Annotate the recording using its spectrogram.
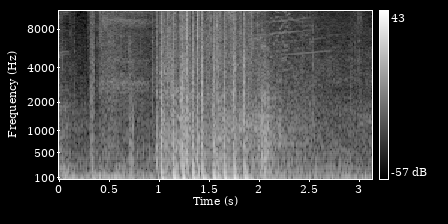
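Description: A rifle fires a rapid burst of gunshots.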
